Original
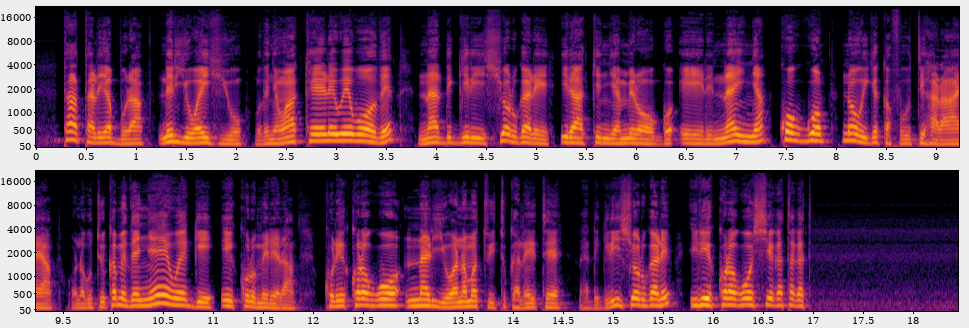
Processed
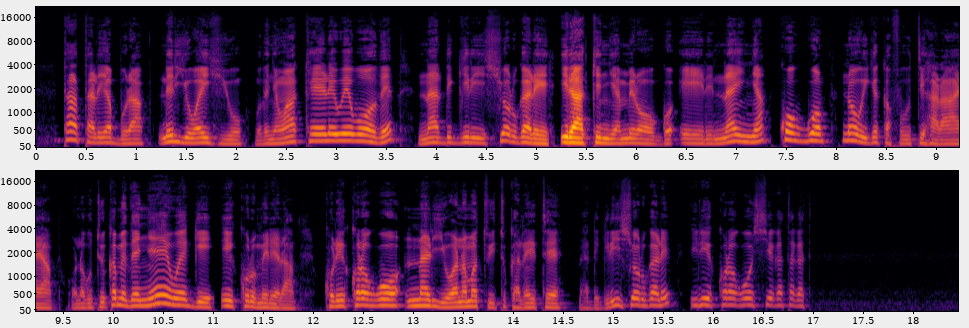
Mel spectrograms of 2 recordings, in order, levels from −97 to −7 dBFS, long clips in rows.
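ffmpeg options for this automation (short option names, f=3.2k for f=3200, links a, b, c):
-af "volume=3.5dB,afade=t=in:st=4.79:d=0.61:silence=0.251189,afade=t=out:st=5.4:d=0.39:silence=0.251189,afade=t=out:st=14.43:d=1.36:silence=0.398107"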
